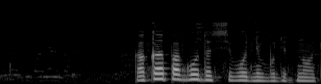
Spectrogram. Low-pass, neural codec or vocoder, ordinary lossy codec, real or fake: 7.2 kHz; none; none; real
